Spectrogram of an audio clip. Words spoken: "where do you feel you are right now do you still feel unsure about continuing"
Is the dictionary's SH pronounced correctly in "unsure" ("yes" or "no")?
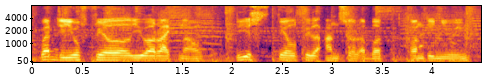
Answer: no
